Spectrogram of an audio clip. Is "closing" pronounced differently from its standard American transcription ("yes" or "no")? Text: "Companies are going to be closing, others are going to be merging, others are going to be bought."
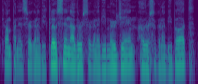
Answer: yes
